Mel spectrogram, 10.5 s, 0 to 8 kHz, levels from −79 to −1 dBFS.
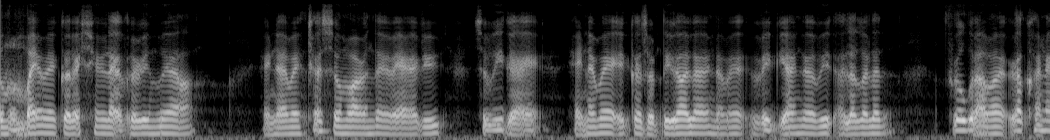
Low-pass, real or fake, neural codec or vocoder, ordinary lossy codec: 7.2 kHz; fake; autoencoder, 22.05 kHz, a latent of 192 numbers a frame, VITS, trained on many speakers; none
